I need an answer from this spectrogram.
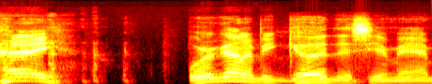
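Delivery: mock slow, laid-back, stoned drawl. Retelling how someone sold the team's prospects: imitating a stoned dude. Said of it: "like a dude that's just smoked a ton of weed".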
